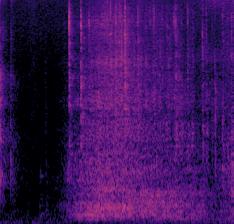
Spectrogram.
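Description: A large sliding board rumbles as it is pushed up.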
